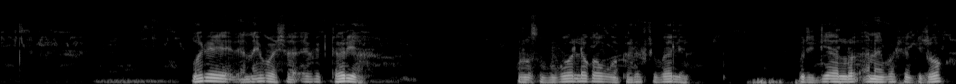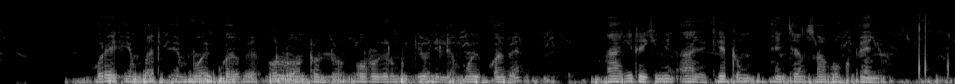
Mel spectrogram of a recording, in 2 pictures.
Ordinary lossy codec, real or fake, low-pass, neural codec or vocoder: none; fake; none; vocoder, 22.05 kHz, 80 mel bands, WaveNeXt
